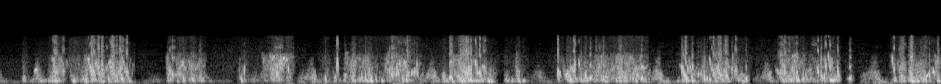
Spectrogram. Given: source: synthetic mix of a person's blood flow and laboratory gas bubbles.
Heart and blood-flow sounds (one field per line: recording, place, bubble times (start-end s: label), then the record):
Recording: Doppler ultrasound of blood flow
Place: precordium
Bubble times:
0.22-0.28 s: bubbles
0.47-1.35 s: bubbles
1.65-2.07 s: bubbles
2.38-2.49 s: bubbles
2.61-2.96 s: bubbles
3.19-4.23 s: bubbles
4.41-4.98 s: bubbles
5.04-5.29 s: bubbles
5.54-6.50 s: bubbles
6.75-7.51 s: bubbles
7.74-8.42 s: bubbles
8.46-8.55 s: bubbles
8.89-9.42 s: bubbles
From the record:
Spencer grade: 4 (maximum detectable bubble signal sounding continuously throughout systole and diastole of every cardiac period, and overriding the amplitude of the normal cardiac signals)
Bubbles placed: only in the low amplitude regions of the cardiac cycle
